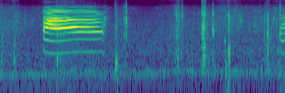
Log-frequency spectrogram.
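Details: A white cat that follows people around lets out a single drawn-out meow, steady in pitch and slightly fading at the end, then quiet taps and small knocks.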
